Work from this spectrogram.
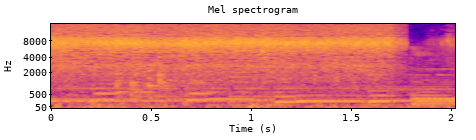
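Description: Potatoes and capsicum fry in a pan with a steady, loud hiss of oil and a faint stirring scrape, continuous throughout without voices.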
